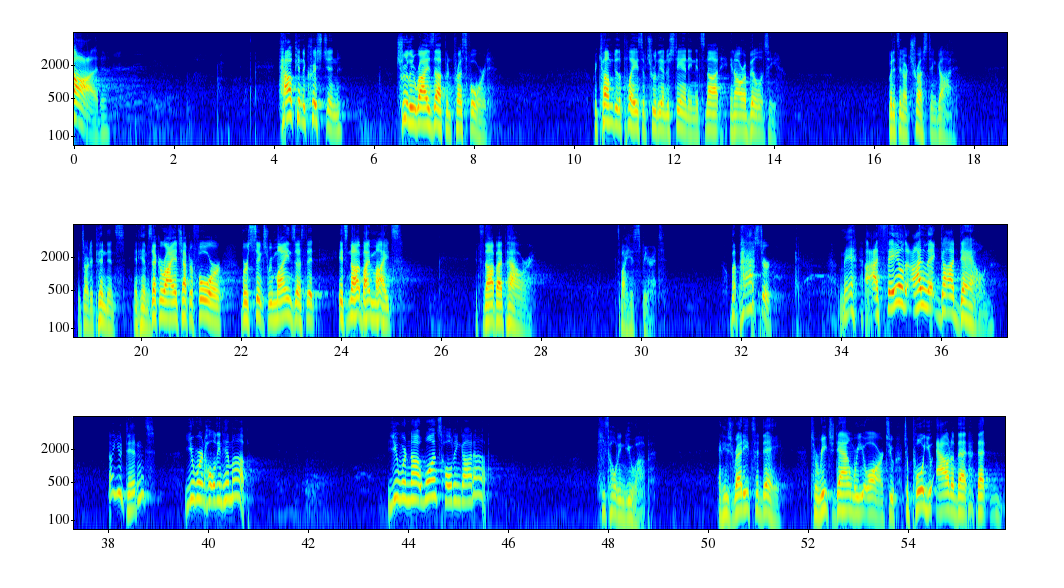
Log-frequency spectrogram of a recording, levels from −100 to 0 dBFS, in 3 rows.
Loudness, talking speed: -34 LUFS, 105 wpm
